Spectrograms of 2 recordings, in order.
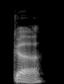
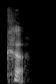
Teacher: And the unvoiced version of the G sound, g, is the K sound, k.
